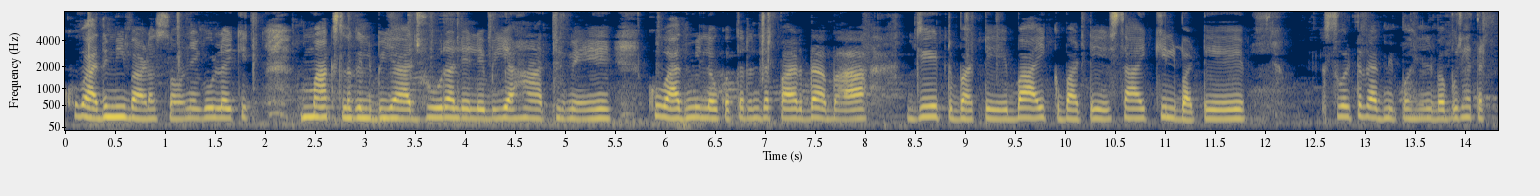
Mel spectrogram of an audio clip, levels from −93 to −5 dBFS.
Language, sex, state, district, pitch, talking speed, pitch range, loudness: Bhojpuri, female, Uttar Pradesh, Ghazipur, 205 Hz, 135 wpm, 195-220 Hz, -24 LUFS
